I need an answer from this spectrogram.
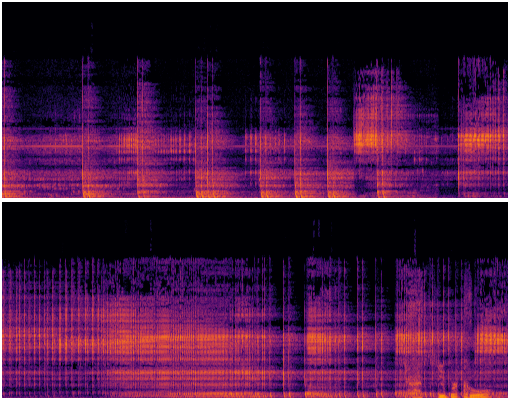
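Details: Clicking sperm whale communication, a recording played back in a discussion of Project CETI's AI work: sharp separate clicks about every half second at first, then a fast continuous rattle of clicks like machinery, ending in squeaky tones.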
